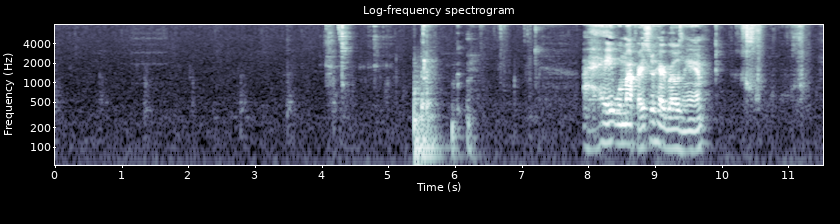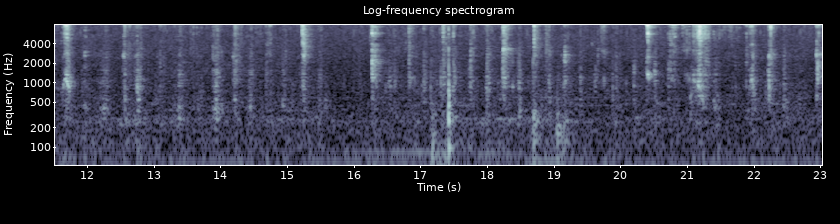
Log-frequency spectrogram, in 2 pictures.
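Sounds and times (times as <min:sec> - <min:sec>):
person chewing crunchy food: 0:06.0 - 0:07.4, 0:09.9 - 0:23.0.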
